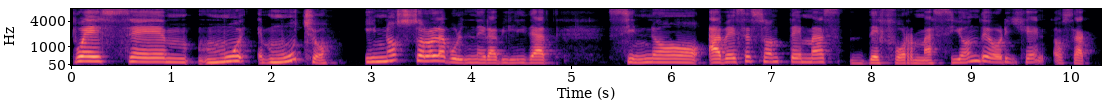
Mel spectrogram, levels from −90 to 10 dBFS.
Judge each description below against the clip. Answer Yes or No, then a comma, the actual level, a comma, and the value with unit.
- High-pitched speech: Yes, high, 195 Hz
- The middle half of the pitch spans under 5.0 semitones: No, average, 5.3 semitones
